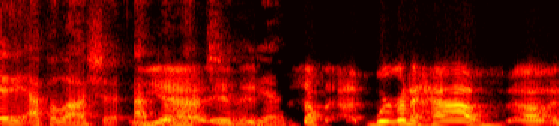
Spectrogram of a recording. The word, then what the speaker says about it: Appalachia: from alaska to alapia how do you say that andrew i obviously well that's what we were told but when i was watching the united shades and kamau was there it was uh appalachia that's right appalachia yeah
